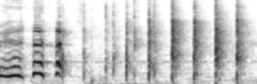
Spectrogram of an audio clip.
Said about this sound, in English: This is our version of sending fan mail to Wharfcat. Yeah, just like, I think that's what it is. Clapping into the ether. Clapping into the ether.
